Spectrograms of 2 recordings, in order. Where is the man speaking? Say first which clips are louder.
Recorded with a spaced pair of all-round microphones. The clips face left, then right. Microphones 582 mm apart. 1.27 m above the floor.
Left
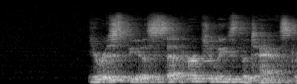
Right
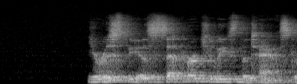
Even; 80° right, 4 m.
